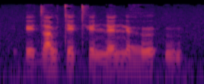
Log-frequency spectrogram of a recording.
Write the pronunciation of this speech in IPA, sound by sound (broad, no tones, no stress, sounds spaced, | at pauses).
ʔ e d̪ a w t e t̪ʰ e n ɛ n ə ɦ ʊ ʔ u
